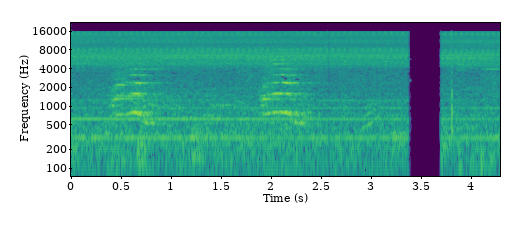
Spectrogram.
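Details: Captive mother capybara at Nagasaki Bio Park, Japan, frightened by a film crew entering her small enclosure while protecting her four-week-old babies; two drawn-out whining, meow-like cries about a second and a half apart, over a steady mechanical hum.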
